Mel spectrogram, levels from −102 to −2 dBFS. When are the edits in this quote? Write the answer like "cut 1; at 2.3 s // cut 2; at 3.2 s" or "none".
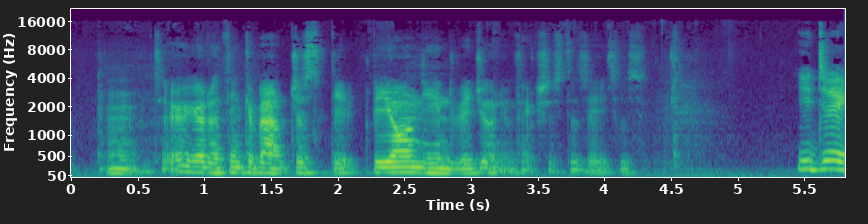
none

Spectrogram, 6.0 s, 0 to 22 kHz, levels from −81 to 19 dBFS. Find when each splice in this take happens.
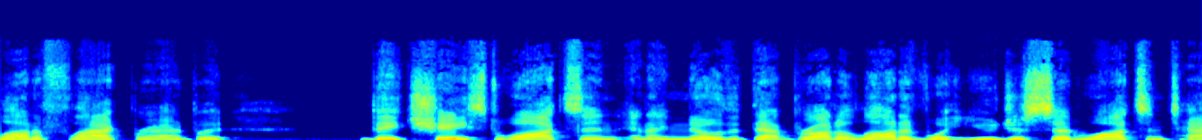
none

